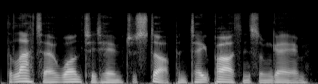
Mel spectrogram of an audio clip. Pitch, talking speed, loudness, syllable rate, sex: 105 Hz, 225 wpm, -20 LUFS, 4.7 syllables/s, male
